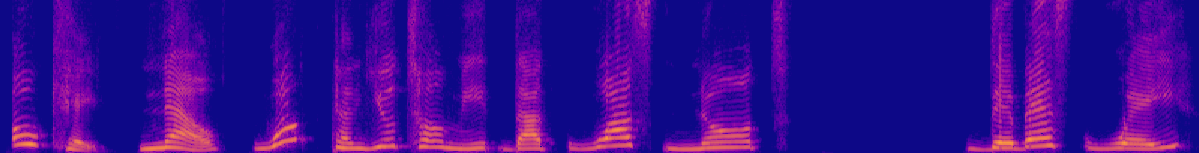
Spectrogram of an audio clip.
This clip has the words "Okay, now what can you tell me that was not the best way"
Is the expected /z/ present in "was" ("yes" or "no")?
no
